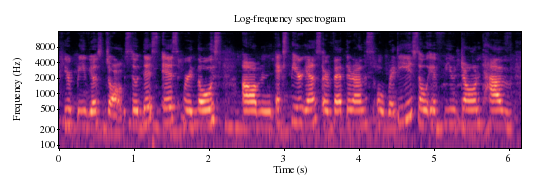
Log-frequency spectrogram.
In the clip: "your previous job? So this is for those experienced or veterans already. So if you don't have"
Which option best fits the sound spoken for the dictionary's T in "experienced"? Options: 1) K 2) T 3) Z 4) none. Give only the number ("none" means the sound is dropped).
4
